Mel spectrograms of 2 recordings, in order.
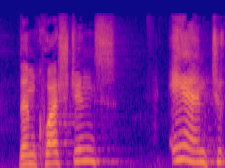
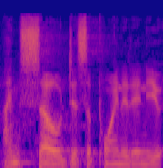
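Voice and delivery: much softer, hurt and let down; a quiet, wounded parent; disappointed parent; 10 semitones lower, 13 dB quieter than usual. Retold or imitated. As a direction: say it like a parent whose heart sinks. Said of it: "they said".

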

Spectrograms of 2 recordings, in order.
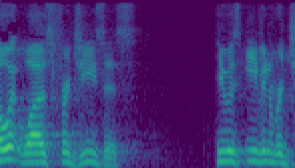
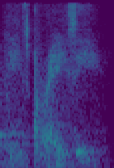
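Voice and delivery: much softer whisper; whispered aside; 21 dB quieter, slower than usual. Retold or imitated. Jesus' brothers whispering that he is crazy. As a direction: say it behind his back.

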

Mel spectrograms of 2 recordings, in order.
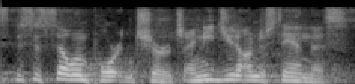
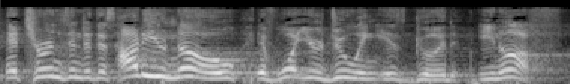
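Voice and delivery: normal talking voice

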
